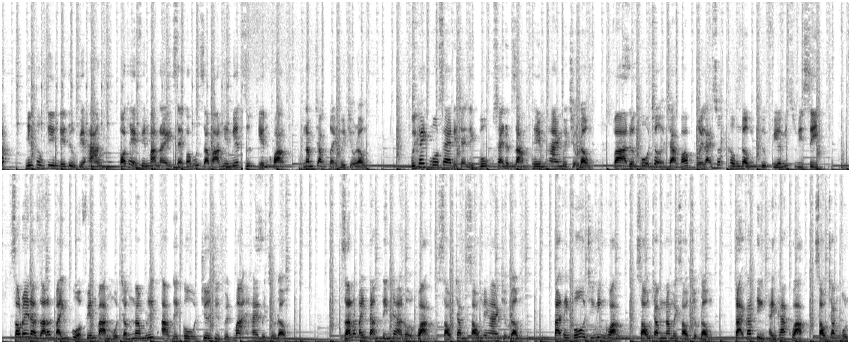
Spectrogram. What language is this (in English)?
Vietnamese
